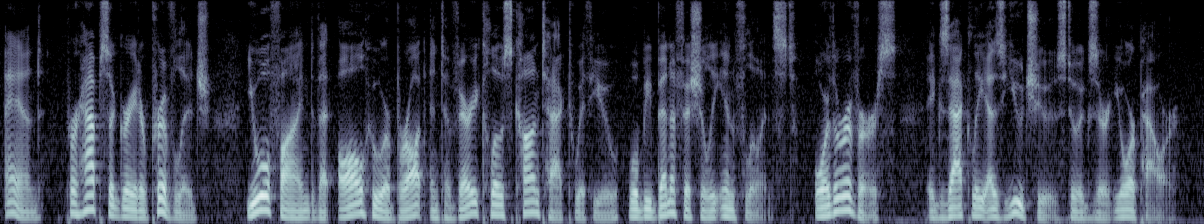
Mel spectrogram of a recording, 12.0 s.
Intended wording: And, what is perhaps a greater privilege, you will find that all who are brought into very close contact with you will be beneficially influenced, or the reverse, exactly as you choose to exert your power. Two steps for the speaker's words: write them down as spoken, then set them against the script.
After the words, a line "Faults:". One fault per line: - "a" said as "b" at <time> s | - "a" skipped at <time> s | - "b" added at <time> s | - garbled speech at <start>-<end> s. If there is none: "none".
And, perhaps a greater privilege, you will find that all who are brought into very close contact with you will be beneficially influenced, or the reverse, exactly as you choose to exert your power.
Faults:
- "what is" skipped at 0.4 s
